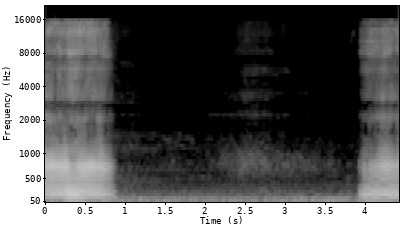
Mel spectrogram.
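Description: Loud, buzzy snores come from a sleeping Shih Tzu, each one a harsh, vibrating rattle that wavers in pitch. About three seconds of near silence separate the two snoring breaths.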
